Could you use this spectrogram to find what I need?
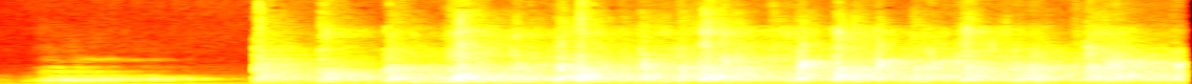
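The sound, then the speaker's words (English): A brief voice gives way to a crowd bursting into sustained applause, many hands clapping together in a dense, steady roar that stays loud until the end. “Well, and you to let somebody clap for you.”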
